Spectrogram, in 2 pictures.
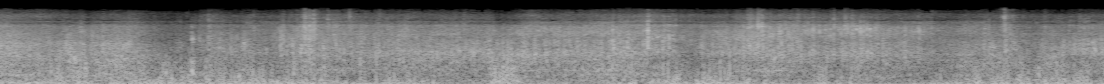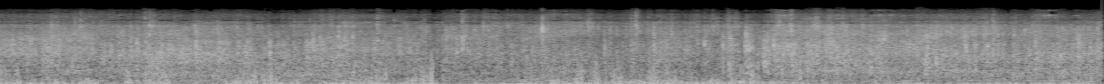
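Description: Bicycle tyres crunch and rattle over a dirt trail.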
